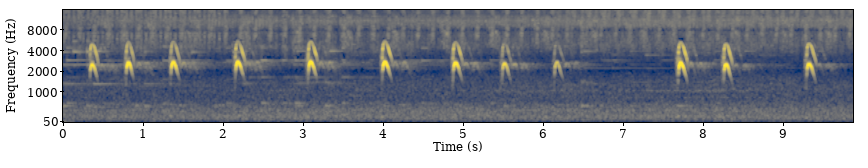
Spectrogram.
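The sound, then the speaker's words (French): A lookout marmot's shrill alarm whistles repeat about a dozen times at a steady, insistent pace as a large eagle glides overhead, each call sharp and distinct against a faint, hissing outdoor background with no voices. “Seul le guetteur continue à s'époumoner.”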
